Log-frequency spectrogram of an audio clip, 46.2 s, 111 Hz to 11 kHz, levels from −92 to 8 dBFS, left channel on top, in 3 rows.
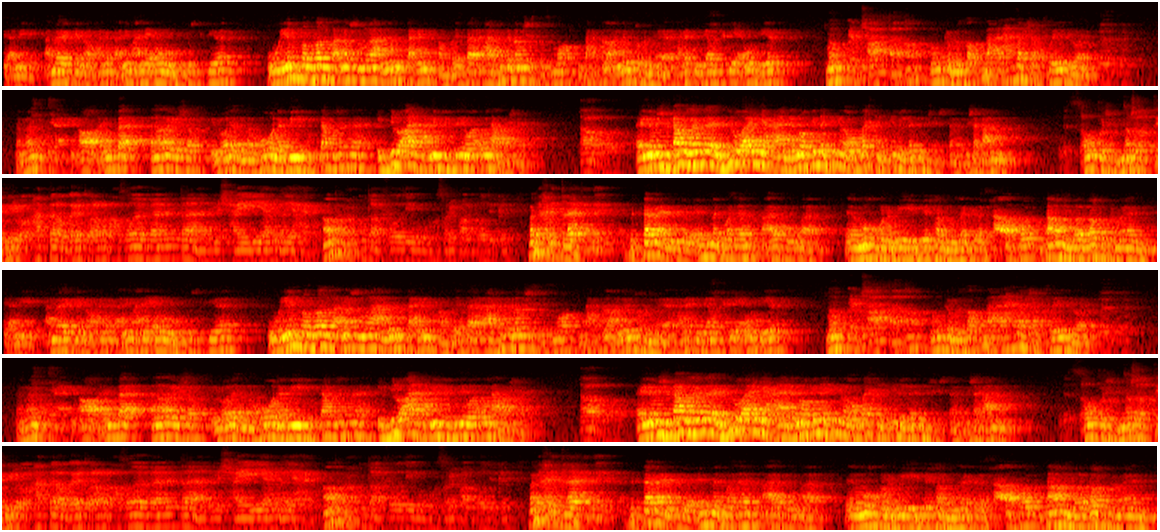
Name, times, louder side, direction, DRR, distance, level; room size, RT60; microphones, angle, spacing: voice 1, 0.0-3.0 3.5-10.3 11.0-14.5 15.6-22.4 23.9-28.8 29.8-30.9 35.1-35.4 37.8-38.5 39.1-41.6 42.0-46.0, left 2 dB, 80° left, -3 dB, 0.6 m, -30 dB
voice 2, 11.0-12.1 14.6-15.0 15.8-16.5 23.1-23.6 29.5-37.6 37.9-38.8 43.9-44.0, equal, 10° left, -6 dB, 0.3 m, -42 dB
2.8 x 2.0 x 2.5 m, 1.2 s
head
